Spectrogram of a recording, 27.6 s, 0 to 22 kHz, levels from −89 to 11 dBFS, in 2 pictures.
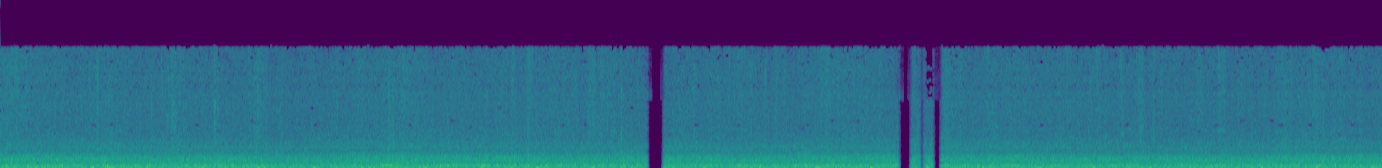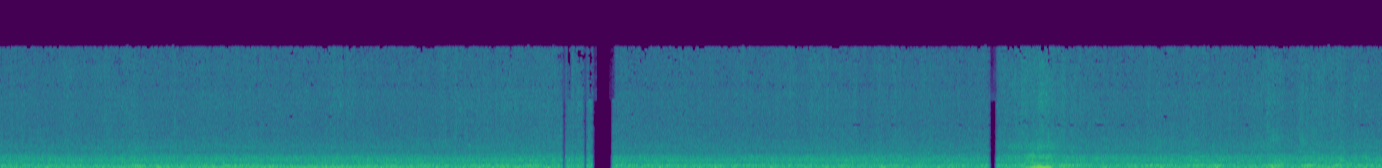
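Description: AAC frame loss with muting occurs at 6.45–6.64 s, 8.97–9.42 s (scattered gaps, longest about 150 ms), 19.42–19.96 s (longest about 200 ms) and 23.69–23.79 s. The decoder zeroed missing frames, consistent with roughly 43 ms frames, so the sound fades into soft-edged silences.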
